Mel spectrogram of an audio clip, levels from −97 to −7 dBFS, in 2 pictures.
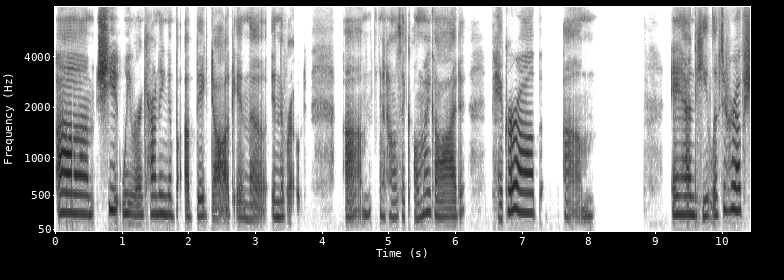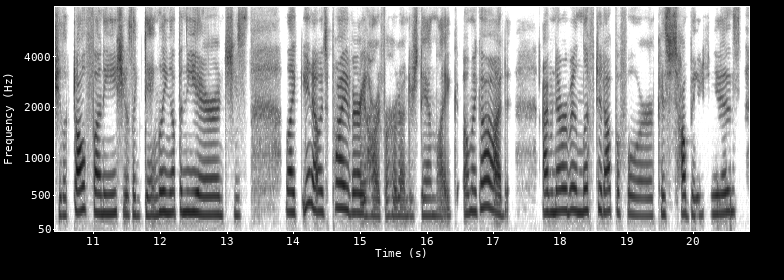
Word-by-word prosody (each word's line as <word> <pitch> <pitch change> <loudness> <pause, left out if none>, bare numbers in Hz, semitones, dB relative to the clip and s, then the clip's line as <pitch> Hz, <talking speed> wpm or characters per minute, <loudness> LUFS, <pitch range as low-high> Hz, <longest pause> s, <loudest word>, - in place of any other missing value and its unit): um, 255 -2 +4
she 305 -1 +7
we 130 0 -4
were 120 +1 -4
encountering 245 - -3
a - - -7
b - - -17
a - - +1
big 225 +2 -7
dog - - -1
in - - -7
the - - -5
in 205 - -5
the 205 - -6
road, - - -9 0.6
um, 245 0 -3
and 220 -3 -8
I - - -7
was, 205 +2 -5
like, 210 - -8
"Oh - - -5
my 260 +5 -4
god, 110 - -3 0.4
pick 190 - -5
her 290 +3 +5
up," 270 - +2 0.3
um 235 -3 -8 1.2
and 245 -1 +1
he 225 0 -2
lifted 275 +7 -3
her 315 0 +2
up, 295 0 +2
she 235 - +5
looked 235 +3 -4
all 285 +3 +8
funny, 260 -2 +2
she 260 - +3
was, 245 - -2
like, 235 -1 -6
dangling 265 +3 +2
up 275 +1 -3
in 275 - +2
the 275 0 +3
air, 245 -1 +2
and 240 -1 -3
she's, 235 -2 -2 0.6
like 275 -2 +3
you 370 +5 +1
know, 320 - +5
it's 280 -2 0
probably 330 -2 +4
very 265 0 +3
hard - - -3
for - - -7
her - - -3
to - - -2
understand, 230 0 -4
like, 235 - -5
"Oh - - -1
my 285 0 0
god. 335 +2 +3 0.5
I've 270 +1 +3
never 285 +2 +2
been 295 -2 +2
lifted 295 0 0
up 285 +1 +2
before," 235 -3 -6
'cause 250 -1 +2
how 250 - +4
big 240 -2 -6 0.2
she 250 - -9
is. 275 +2 -1
255 Hz, 205 wpm, -25 LUFS, 235-275 Hz, 1.2 s, all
